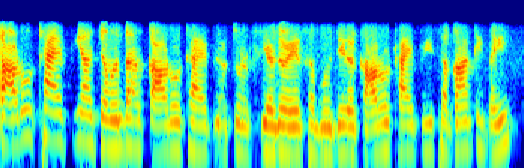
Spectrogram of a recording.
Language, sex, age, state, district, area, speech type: Sindhi, female, 60+, Maharashtra, Mumbai Suburban, urban, conversation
